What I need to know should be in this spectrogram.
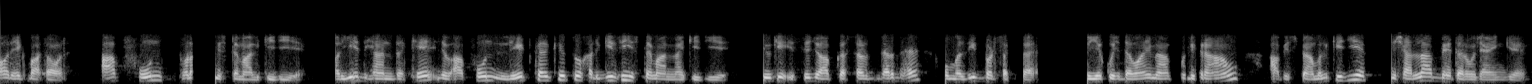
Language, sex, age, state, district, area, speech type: Urdu, male, 45-60, Uttar Pradesh, Aligarh, urban, conversation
